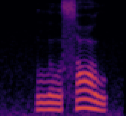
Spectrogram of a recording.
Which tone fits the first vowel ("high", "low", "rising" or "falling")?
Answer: low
